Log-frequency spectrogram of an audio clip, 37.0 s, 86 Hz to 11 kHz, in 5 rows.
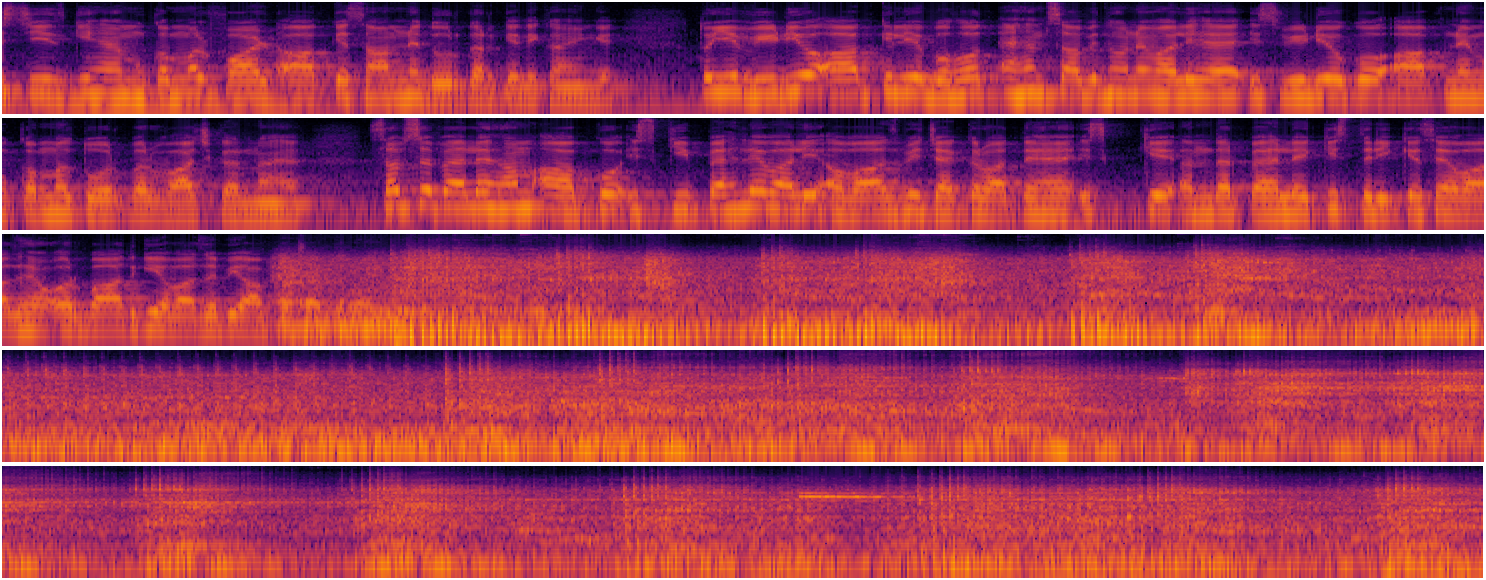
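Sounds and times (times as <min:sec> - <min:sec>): motorcycle engine knocking: 0:18.6 - 0:37.0.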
